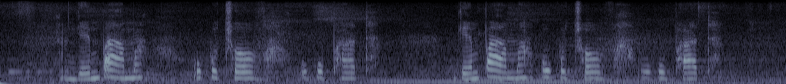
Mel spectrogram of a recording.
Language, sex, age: Xhosa, female, 22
